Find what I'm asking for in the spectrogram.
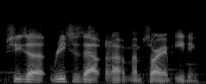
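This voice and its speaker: A man narrating as game master of a tabletop game over voice chat, relaxed and easygoing, with fillers. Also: lowish voice, fast talker, highs cut off, faint music behind.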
